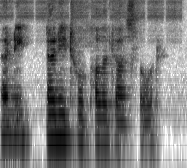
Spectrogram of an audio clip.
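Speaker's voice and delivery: tiny, squeakiest, very high sprite voice. A small sprite hovering before a character answers an apology, squeakiest sprite voice. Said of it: "That squeakiest of voices says".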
